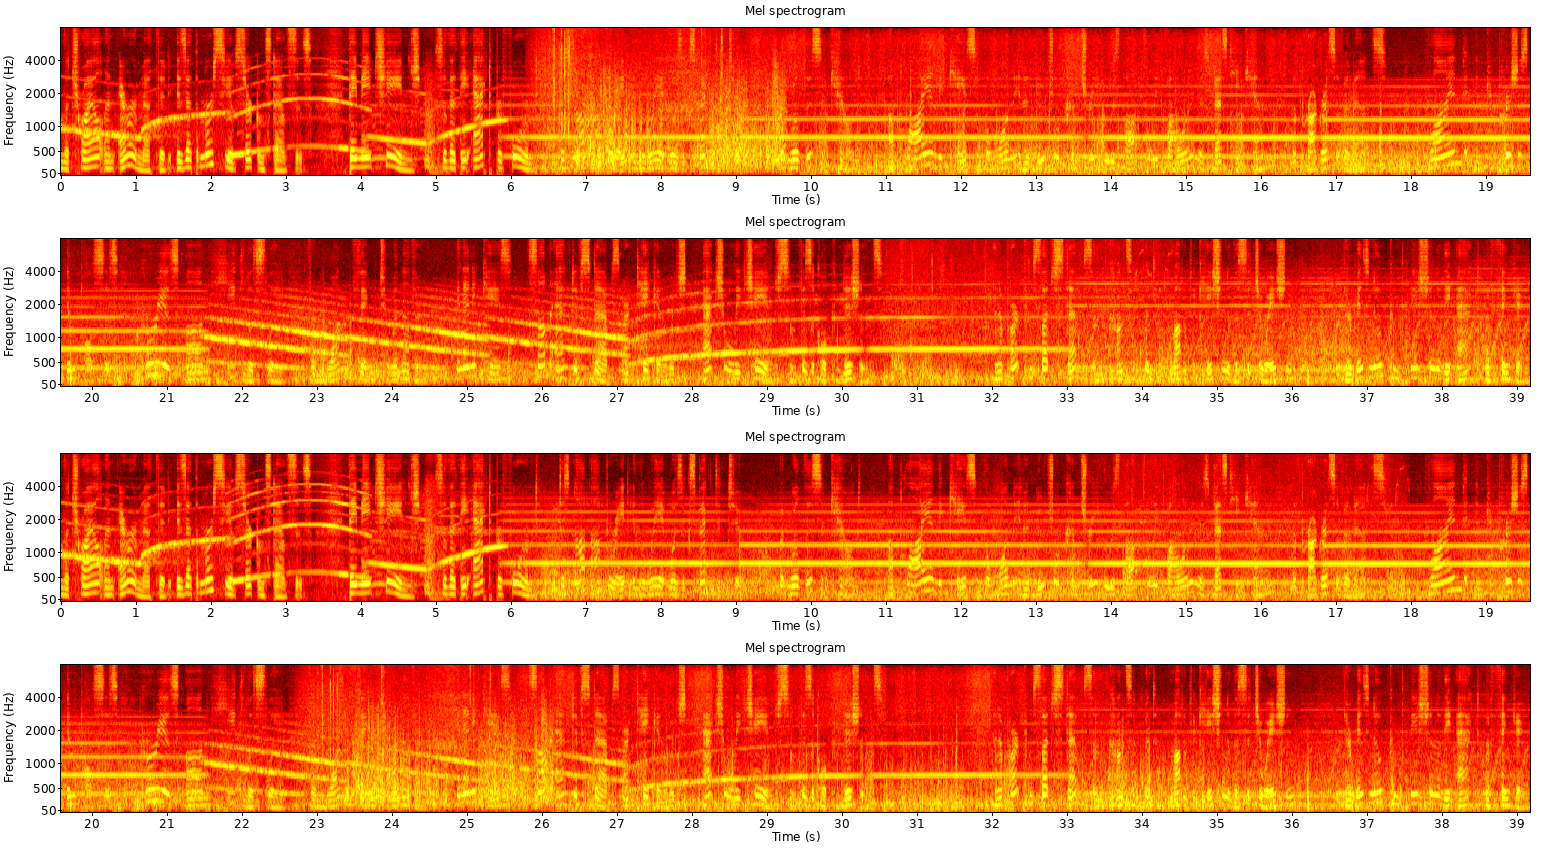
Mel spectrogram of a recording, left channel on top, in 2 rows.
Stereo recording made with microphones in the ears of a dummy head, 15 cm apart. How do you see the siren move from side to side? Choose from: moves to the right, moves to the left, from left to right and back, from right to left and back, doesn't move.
moves to the left.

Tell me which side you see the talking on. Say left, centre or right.
centre.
